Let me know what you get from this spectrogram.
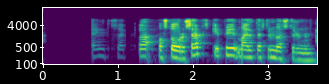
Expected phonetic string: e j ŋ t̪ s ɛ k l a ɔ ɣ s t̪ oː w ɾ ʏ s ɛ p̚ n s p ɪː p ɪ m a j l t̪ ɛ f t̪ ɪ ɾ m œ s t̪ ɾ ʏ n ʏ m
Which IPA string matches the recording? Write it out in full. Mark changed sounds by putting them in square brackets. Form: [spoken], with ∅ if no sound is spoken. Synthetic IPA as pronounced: e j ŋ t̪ s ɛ k l a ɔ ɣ s t̪ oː w ɾ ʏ s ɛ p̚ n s [c] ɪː p ɪ m a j l t̪ ɛ f t̪ ɪ ɾ m œ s t̪ ɾ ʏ n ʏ m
